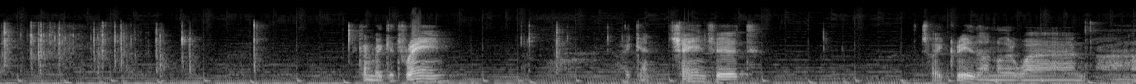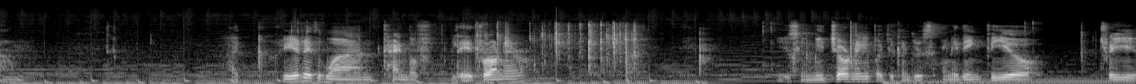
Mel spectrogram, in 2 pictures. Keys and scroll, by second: 0.3 w, 0.8 w, 2.1 shift+a.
